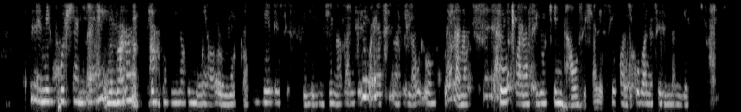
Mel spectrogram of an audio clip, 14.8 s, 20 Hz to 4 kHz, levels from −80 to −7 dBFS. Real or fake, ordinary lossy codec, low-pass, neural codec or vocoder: fake; Opus, 64 kbps; 3.6 kHz; codec, 16 kHz, 8 kbps, FunCodec, trained on LibriTTS, 25 frames a second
